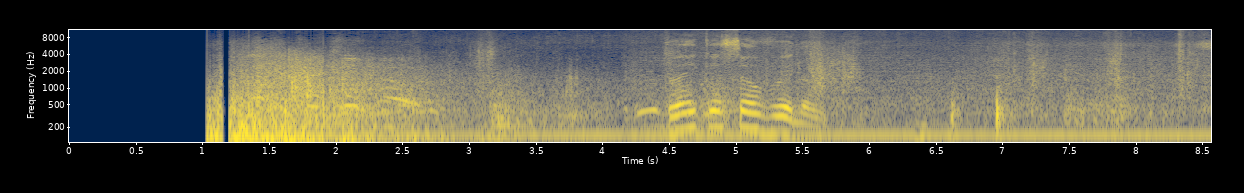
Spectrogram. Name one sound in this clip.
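Firework fuses hiss and sputter close by.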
